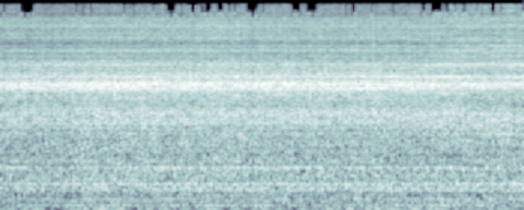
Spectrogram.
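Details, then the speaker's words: Core drill cross-drilling soft jasper at a healthy, fairly fast feed rate: steady, even high-pitched sizzle with no squeal. Squealing generally means the feed rate is too slow, though hard jaspers may squeak regardless. "Right now our feed rate, see, got a pretty decent feed rate on it. it up, and it's got that more like that sizzling kind of sound."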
